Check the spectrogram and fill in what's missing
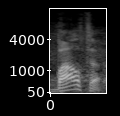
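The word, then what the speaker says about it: Balta: I think he prefers to be his name to be pronounced Balter.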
